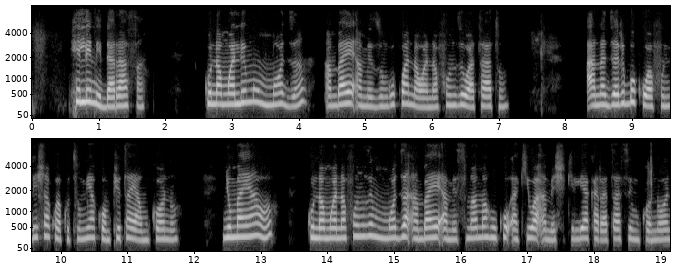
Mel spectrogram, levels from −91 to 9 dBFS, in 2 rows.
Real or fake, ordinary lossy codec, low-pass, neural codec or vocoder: real; Opus, 24 kbps; 7.2 kHz; none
